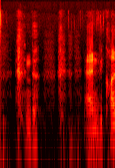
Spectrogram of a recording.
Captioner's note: laugh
